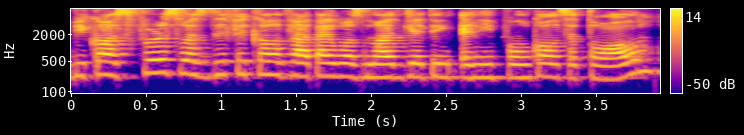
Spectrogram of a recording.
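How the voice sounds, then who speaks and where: Her voice is fairly high for a woman, dark and mellow in tone, with monotone, flat intonation. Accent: Lithuanian. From Lithuania. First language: Lithuanian. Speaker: HR consultant and career coach. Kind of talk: interview. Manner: hesitant, with fillers.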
